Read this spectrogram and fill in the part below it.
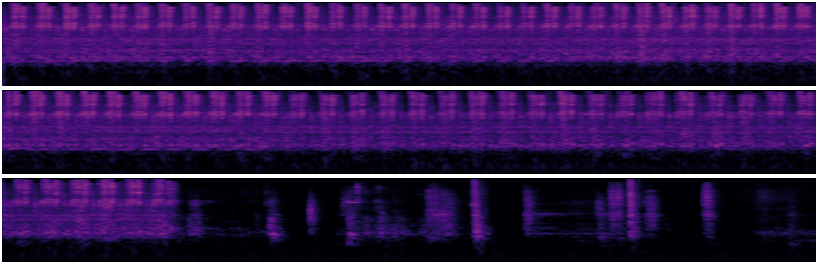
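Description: A sewing machine stitches fabric for a waist apron, running steadily with a rapid, even mechanical rattle for several seconds, then stops, leaving a few scattered clicks and knocks.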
